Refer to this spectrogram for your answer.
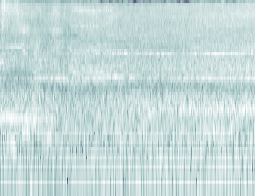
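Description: A tractor drives past, a steady, loud low rumble of diesel engine and machinery with a faint tonal whine on top, continuous and without speech.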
